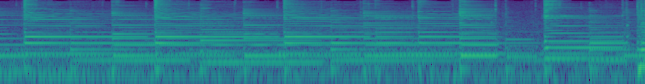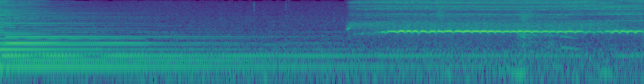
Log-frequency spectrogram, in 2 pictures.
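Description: Acoustic guitar picking a short closing run of single notes, ending on a chord about three seconds in that rings out. Near the end comes one long, steady blast on a whistle.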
